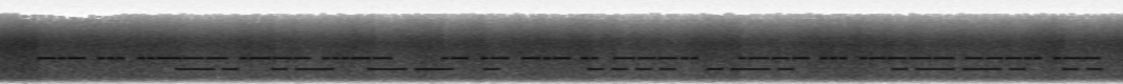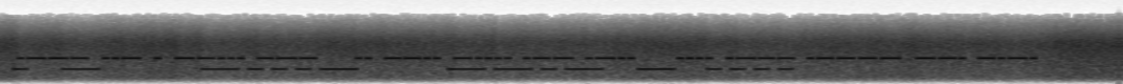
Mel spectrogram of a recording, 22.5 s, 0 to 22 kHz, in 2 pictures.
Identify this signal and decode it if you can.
Morse code, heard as two keyed tones, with radio static. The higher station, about 25 wpm, 1280 Hz: KS2J3 AAKI8 JS18W JUE7O IZ6WL HJ1GC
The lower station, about 10 wpm, 730 Hz: NAME HR PIET <BT> QTH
